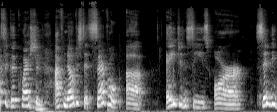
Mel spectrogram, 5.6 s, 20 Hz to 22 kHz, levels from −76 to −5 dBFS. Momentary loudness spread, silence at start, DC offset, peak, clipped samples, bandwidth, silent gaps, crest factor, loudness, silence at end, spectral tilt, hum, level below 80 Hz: 9 LU; 0 s; under 0.1%; 0 dBFS; under 0.1%; over 20 kHz; none; 14 dB; -14 LUFS; 0 s; -5 dB/octave; none; -44 dBFS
